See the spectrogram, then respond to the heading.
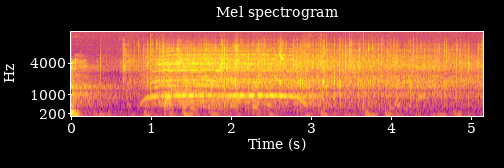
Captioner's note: audience claps and cheers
